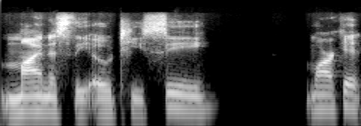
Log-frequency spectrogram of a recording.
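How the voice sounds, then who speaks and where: Over a quiet background, a man speaks at a fairly slow pace with fairly even intonation, the sound dry and close with no echo. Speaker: stock trading educator. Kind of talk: live tutorial. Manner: casual, hesitant with fillers.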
